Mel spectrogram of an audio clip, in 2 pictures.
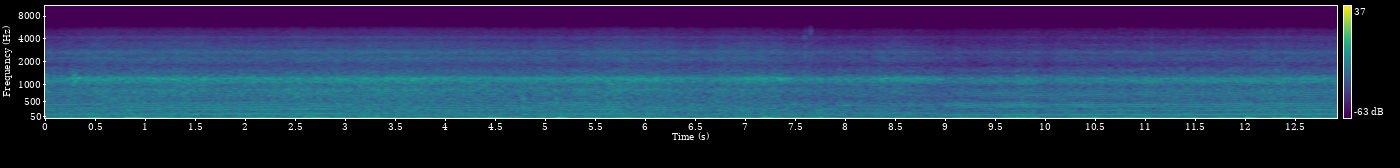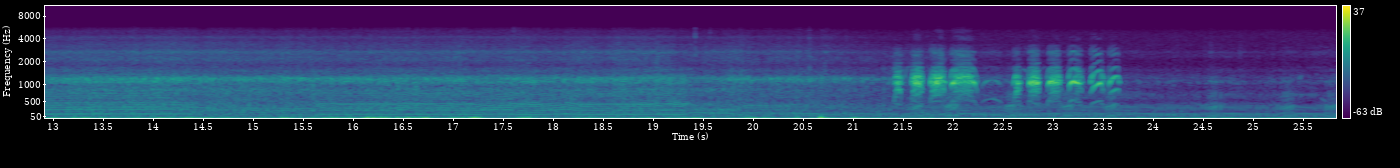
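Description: Dirt bike engine heard from on board while riding a gravel road, its pitch stepping up and down as the throttle and gears change. A few loud short bursts stand out near the end.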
